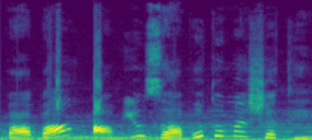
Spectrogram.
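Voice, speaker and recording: A woman's voice: sits high, big pitch swings, normal speed, music in the background. A woman voicing an eager, childlike village girl who pleads with her parents in a cartoon story. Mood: pleading. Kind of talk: Bengali cartoon story voice acting.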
